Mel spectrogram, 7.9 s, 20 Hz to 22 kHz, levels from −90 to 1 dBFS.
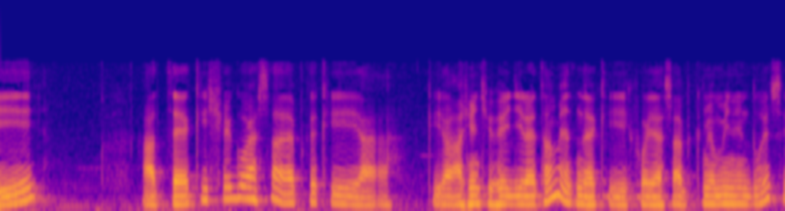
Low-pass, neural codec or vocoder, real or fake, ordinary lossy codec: none; none; real; none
